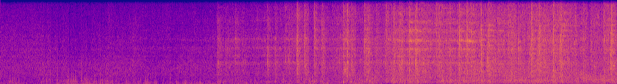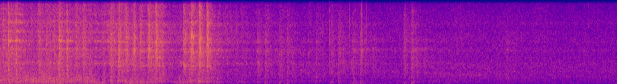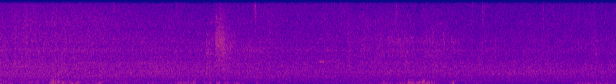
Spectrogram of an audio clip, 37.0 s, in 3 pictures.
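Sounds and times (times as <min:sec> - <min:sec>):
electric train passing: 0:00.0 - 0:37.0
wheels clicking over rail joints: 0:04.2 - 0:25.4.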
